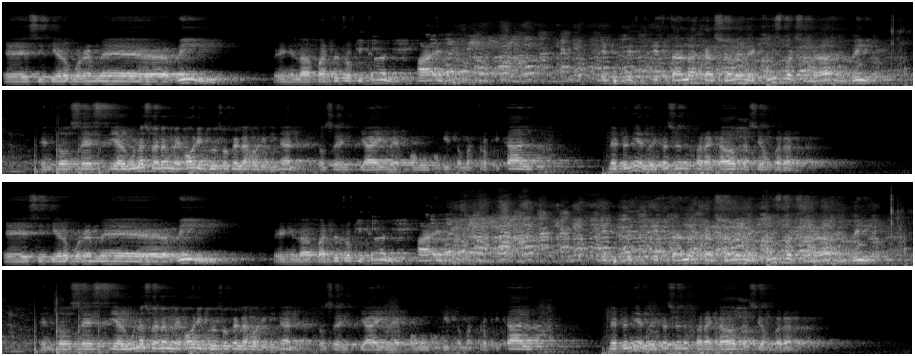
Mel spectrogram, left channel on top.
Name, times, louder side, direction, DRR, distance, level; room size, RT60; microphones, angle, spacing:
voice 1, 0.0-2.2 2.7-4.4 6.0-8.8 9.5-14.4 15.2-17.1, equal, 5° left, 1 dB, 2.4 m, -20 dB
voice 2, 3.7-6.2 15.8-16.1 16.5-16.6, equal, 10° right, 2 dB, 7.0 m, -30 dB
sound 1, 4.4-9.6, right 4 dB, 45° right, 1.3 m, -26 dB
sound 2, 6.4-9.1 9.3-13.1 13.4-13.9 14.3-14.6 15.1-16.5, right 1 dB, 70° right, 3.5 m, -39 dB
30.0 x 18.0 x 9.5 m, 1.1 s
head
